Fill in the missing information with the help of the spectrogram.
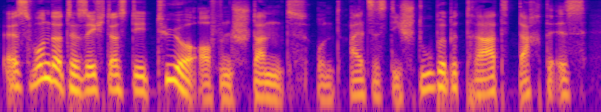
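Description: A low-voiced man reads a classic fairy tale aloud, slow and unhurried, with lots of rise and fall in his delivery. Recorded close and bone-dry. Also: no room sound. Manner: expressive, animated reading. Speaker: narrator. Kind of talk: storybook reading.

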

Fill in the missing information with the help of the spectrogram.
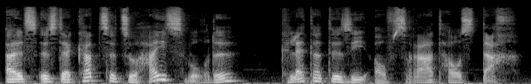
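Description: A man reading a storybook aloud, with slow, expressive narration. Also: mid-range voice.

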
